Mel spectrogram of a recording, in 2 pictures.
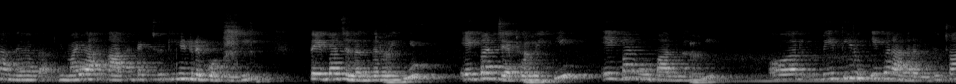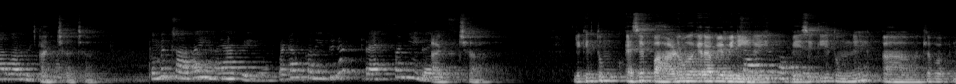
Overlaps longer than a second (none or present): present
